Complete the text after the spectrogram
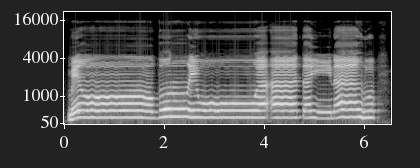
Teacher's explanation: Ini bacaan idgham bigunnah, tanwin bertemu dengan wawu. Cara bacanya masuk ke wawu disertai dengung 2 ketukan.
